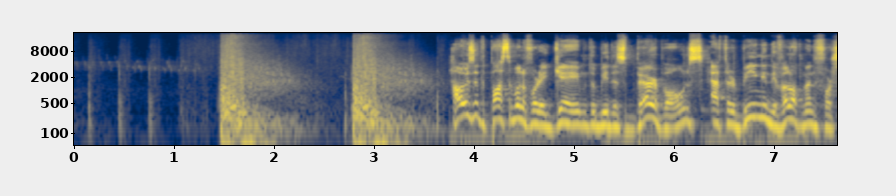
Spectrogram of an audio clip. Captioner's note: gunshots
